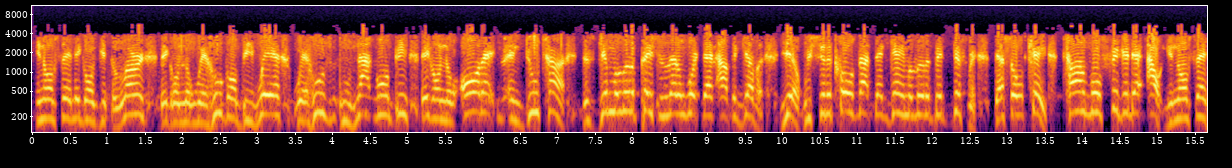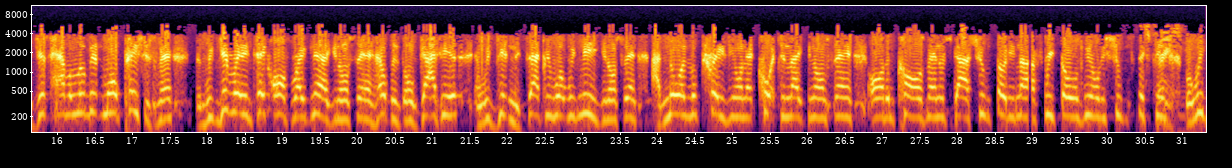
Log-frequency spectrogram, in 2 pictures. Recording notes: Take caller reactions from the fans around the world! Phone calls begin at 15:40.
